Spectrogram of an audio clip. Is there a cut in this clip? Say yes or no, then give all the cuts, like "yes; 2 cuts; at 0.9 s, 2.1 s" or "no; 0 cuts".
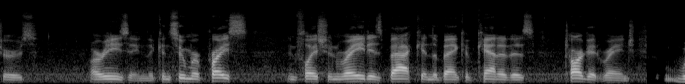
no; 0 cuts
